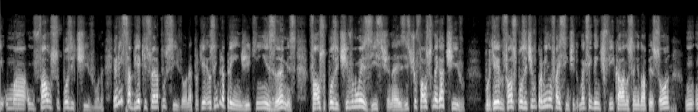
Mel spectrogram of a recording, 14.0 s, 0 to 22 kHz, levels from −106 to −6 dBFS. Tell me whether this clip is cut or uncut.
uncut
